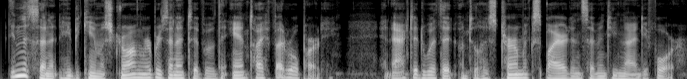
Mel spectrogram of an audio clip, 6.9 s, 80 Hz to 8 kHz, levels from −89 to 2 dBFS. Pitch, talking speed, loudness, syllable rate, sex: 115 Hz, 220 wpm, -20 LUFS, 7.4 syllables/s, male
